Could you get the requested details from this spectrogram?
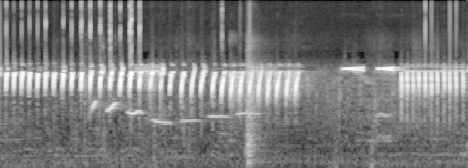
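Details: Kretekan song of a Medan-type white-rumped shama, full of borrowed phrases and played to coax other shamas into song: rapid metallic rattling over descending whistled slurs, a brief pause, then a renewed rattle.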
